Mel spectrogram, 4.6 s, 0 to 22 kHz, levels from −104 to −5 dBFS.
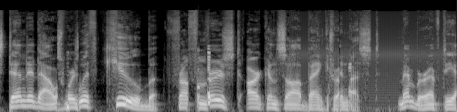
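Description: A speech recording with two kinds of fault. Frames out of order occur at 0.57 to 0.80 s, 1.88 to 2.11 s and 3.29 to 3.52 s. In each, two neighbouring blocks of about 105 ms play swapped, which fits runs of four frames decoded in the wrong order. The result is a garbled flutter, and no time is lost. A mains buzz starts at 2.90 s and runs to the end. It is a steady, raspy 50 Hz buzz with harmonics, around 30 dB below the speech. Sharp switching spikes from a dimmer, rectifier or poor shielding are leaking into the signal path.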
